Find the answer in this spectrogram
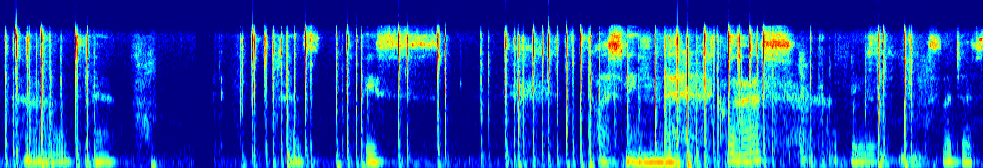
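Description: Typing on a computer keyboard: rapid keystrokes in bursts, with a brief quiet gap about two seconds in.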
